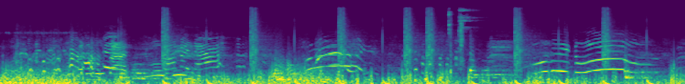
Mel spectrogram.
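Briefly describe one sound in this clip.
A young woman laughs and squeals loudly close by.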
